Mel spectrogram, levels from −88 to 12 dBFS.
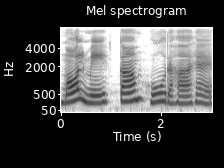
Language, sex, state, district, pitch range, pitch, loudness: Hindi, female, Bihar, West Champaran, 225-275 Hz, 250 Hz, -16 LUFS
